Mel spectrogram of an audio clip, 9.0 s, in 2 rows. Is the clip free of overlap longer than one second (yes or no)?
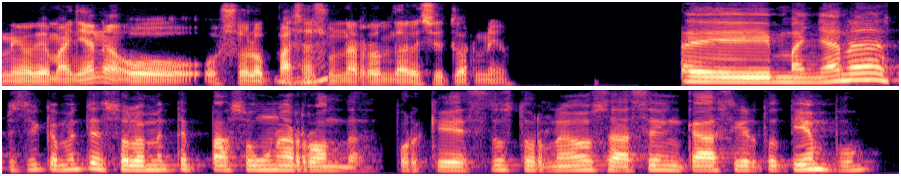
yes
